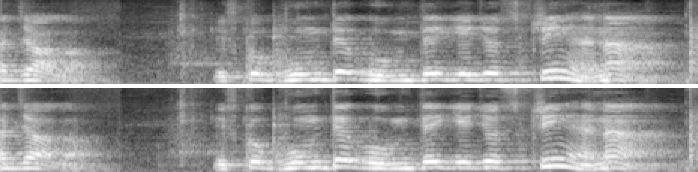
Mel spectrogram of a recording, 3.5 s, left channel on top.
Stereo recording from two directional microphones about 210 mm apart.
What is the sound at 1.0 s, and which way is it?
Speech, 40° right (ahead or behind).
